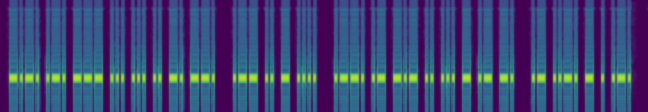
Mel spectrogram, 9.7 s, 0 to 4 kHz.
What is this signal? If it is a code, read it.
Morse code, heard as a keyed tone, about 30 wpm, 550 Hz. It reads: CROSSING WITH PAKISTAN AFTER
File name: podcast / News headlines-1x-30x30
